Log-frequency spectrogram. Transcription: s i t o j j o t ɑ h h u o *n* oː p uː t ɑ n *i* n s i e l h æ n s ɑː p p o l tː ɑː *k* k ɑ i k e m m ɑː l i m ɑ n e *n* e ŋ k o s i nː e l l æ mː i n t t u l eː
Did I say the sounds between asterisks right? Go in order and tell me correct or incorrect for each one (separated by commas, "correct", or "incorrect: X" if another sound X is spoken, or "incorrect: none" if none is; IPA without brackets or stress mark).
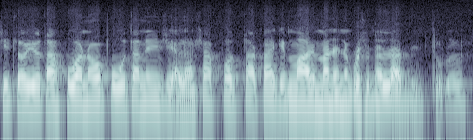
correct, incorrect: iː, correct, incorrect: nː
